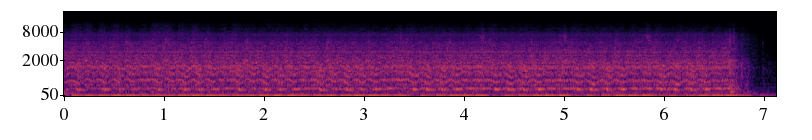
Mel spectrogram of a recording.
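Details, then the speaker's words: 1962 AMC Rambler wagon left for decades, cranked on the starter powered by a charged battery: even spinning with no dragging or skipped beats, then it cuts off. Everything moves nicely and that cylinder now has compression. "we're just going to cycle this with the starter a little bit and see how it acts going just a little bit faster here we go bad connection try again here we go"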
